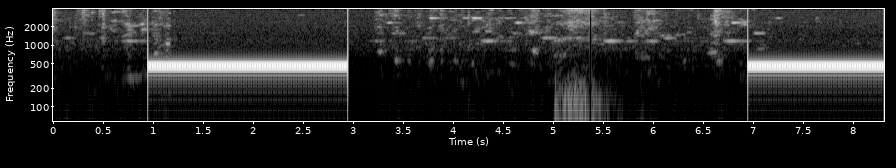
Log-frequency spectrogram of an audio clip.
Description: Ringback tone (North America), 440 + 480 Hz.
